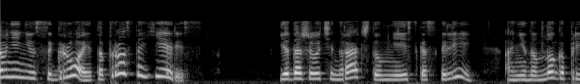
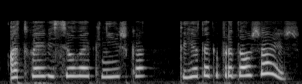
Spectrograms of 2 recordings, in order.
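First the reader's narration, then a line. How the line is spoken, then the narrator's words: Slightly trembling question. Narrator (Russian): спросила Поллианна слегка дрожащим голосом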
